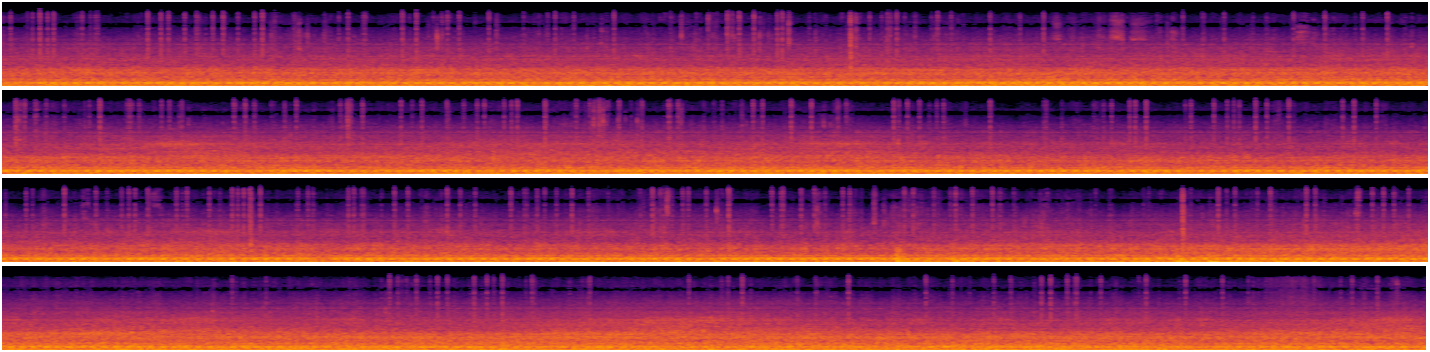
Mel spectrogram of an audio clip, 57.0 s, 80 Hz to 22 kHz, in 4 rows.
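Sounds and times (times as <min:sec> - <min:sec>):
diesel engine drone: 0:00.0 - 0:57.0
tyre and road noise: 0:00.0 - 0:57.0.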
